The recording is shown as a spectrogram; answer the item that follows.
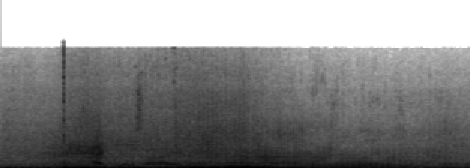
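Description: Road traffic: vehicle engines running with a continuous low rumble, and a steady engine hum coming in about two and a half seconds in.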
